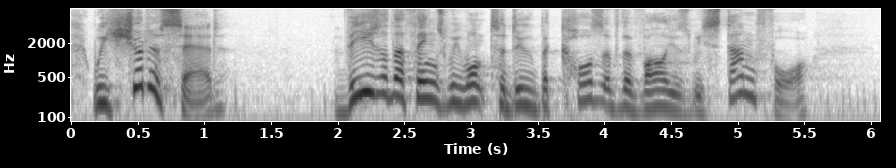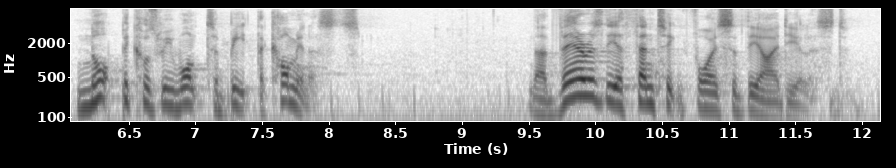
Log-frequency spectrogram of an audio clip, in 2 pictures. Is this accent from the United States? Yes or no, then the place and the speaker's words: no; Scotland, United Kingdom; as a Scotsman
